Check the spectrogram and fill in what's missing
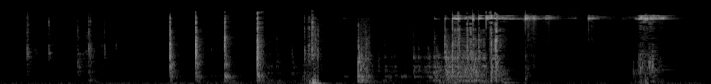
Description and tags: You unlock a chain and pull it off something - a sound effect for an online game I and my nine-year-old brother made:
chain, chains, clatter, clink, jingle, jingling, key, keychain, links, lock-pick, loose, metal, release, tinkle, unchain, unlock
